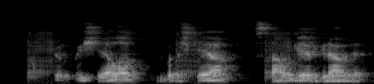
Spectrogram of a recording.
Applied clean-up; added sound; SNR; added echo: none; Fart; 19 dB; reverberation time 0.4 s.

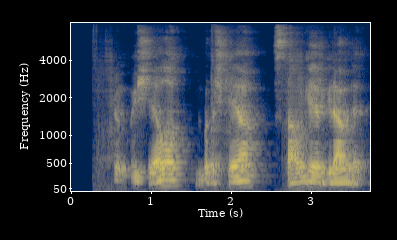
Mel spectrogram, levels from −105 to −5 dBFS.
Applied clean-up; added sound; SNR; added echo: neural separator model SepFormer DNS4.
